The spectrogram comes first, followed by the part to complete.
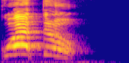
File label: MEX FEM, MEXICAN; ILIO; Vocal Planet VOL-5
